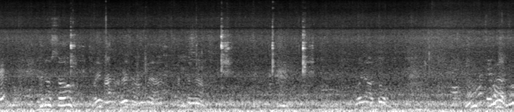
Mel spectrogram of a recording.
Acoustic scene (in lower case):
crowded indoor space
